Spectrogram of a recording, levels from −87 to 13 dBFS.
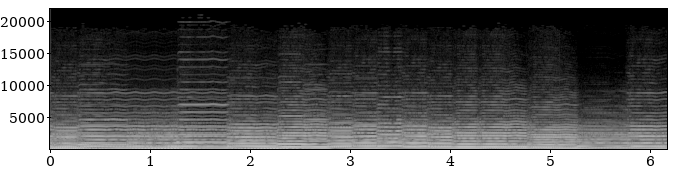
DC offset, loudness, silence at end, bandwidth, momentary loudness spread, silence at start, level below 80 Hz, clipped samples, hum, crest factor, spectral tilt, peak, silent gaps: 0.1%; -15 LUFS; 0 s; 15 kHz; 4 LU; 0 s; -48 dBFS; under 0.1%; none; 12 dB; -5.5 dB/octave; -2 dBFS; none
